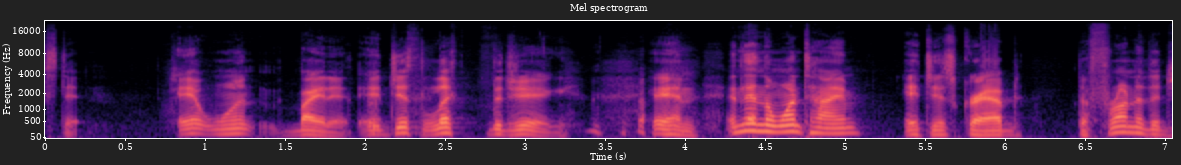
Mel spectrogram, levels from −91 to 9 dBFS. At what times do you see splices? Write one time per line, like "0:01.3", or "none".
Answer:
none

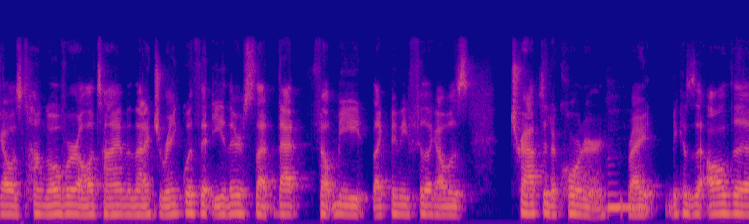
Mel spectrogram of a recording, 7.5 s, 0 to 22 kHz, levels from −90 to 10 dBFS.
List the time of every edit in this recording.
0:01.5

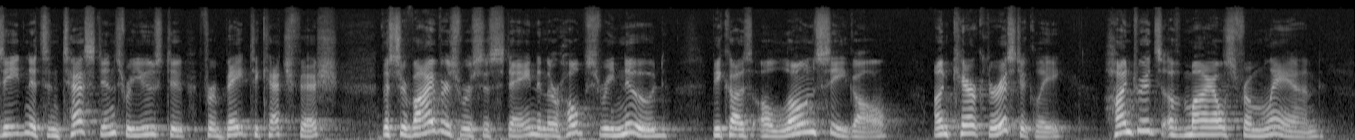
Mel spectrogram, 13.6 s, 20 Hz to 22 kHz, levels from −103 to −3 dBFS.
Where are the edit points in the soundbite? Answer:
none

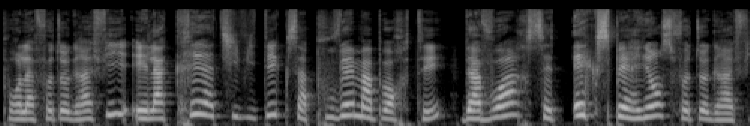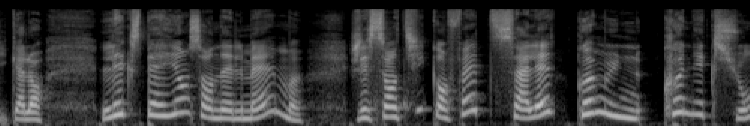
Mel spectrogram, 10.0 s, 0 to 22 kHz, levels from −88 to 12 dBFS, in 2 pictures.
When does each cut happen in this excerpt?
0:03.0
0:03.7
0:08.7

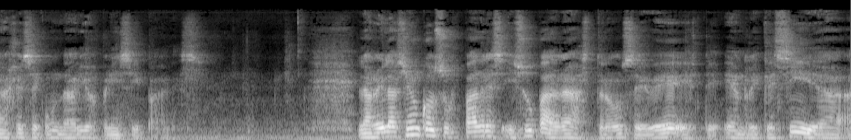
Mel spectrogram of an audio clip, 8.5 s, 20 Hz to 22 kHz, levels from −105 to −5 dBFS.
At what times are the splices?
none

